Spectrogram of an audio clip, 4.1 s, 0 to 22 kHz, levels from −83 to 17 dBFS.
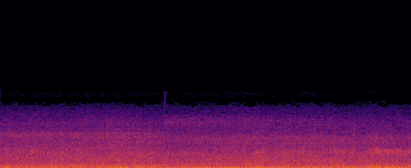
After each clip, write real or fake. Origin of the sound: real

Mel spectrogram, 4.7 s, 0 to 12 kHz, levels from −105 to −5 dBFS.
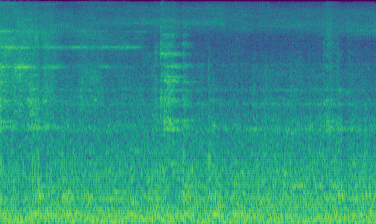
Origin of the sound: real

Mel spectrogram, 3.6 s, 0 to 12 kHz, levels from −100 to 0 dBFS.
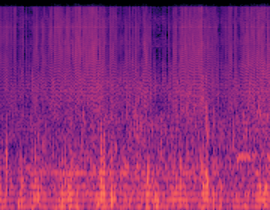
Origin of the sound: fake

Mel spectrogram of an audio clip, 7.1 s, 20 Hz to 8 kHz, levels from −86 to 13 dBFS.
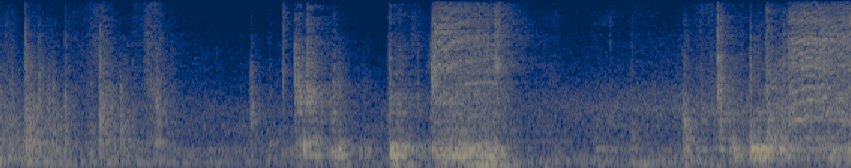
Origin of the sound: real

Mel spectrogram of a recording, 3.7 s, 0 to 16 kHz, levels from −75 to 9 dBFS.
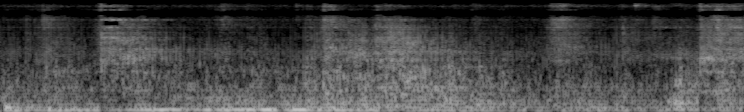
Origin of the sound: fake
